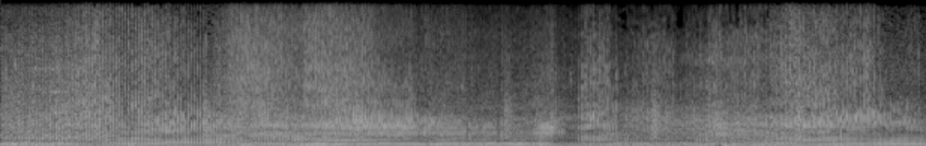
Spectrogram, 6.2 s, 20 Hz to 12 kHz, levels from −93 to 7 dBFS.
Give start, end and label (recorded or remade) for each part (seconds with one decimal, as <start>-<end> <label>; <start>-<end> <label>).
0.0-1.5 recorded; 1.5-5.1 remade; 5.1-6.2 recorded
